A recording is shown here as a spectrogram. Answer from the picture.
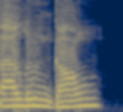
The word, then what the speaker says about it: Falun Gong: And it's pronounced Falun Gong? – Correct. – Okay, just want to make sure.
